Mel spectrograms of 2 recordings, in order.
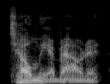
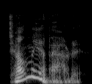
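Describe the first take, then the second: First: It sounds sarcastic, with a sigh. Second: It sounds curious and genuinely interested. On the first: "siempre dejas un, un suspiro ahí" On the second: "oh, I'm interested. Please"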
